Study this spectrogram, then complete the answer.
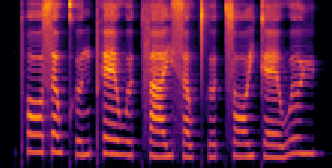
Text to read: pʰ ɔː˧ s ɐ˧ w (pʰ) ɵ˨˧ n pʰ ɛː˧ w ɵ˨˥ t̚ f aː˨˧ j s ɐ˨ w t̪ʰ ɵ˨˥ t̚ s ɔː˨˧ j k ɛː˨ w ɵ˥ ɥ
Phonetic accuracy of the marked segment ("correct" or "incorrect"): incorrect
